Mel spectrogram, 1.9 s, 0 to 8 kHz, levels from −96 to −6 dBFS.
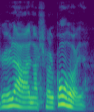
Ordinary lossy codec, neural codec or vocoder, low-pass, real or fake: none; none; none; real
